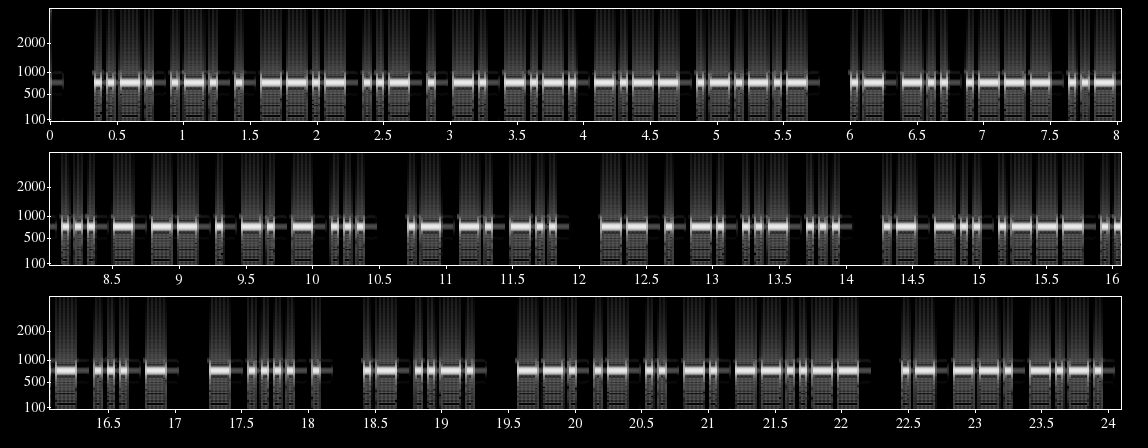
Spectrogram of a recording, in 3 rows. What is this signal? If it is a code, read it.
Morse code, heard as a keyed tone, about 25 wpm, 750 Hz. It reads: FREQUENCY. ADJUSTMENTS AND MENUS ADJUST THE AF GAIN, AGC
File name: Archive / 25 WPM / 25WPM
